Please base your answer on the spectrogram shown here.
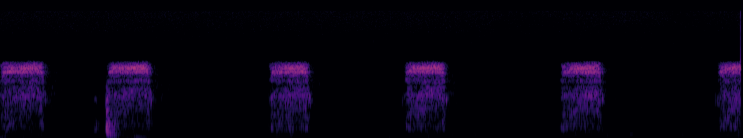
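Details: Barn owl owlet from a third brood, rat tail hanging from its mouth after a meal: harsh, steady hissing screeches about half a second long, repeated roughly every one and a half seconds, with one sharp knock near the start.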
